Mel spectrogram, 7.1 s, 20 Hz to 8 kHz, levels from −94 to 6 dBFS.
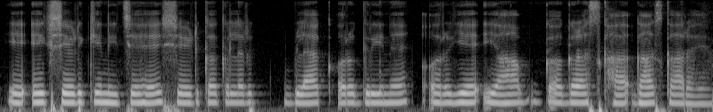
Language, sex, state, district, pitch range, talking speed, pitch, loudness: Hindi, female, Bihar, East Champaran, 190-200 Hz, 185 wpm, 195 Hz, -28 LUFS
